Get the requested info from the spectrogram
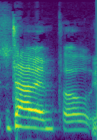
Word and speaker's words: Dalrymple: And there's a portrait of a woman called Grace, I'm not going to say her name right, Dalrymple Elliot? – Dalrymple.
